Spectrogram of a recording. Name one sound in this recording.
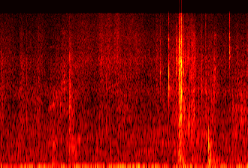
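Men and women chat quietly nearby.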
